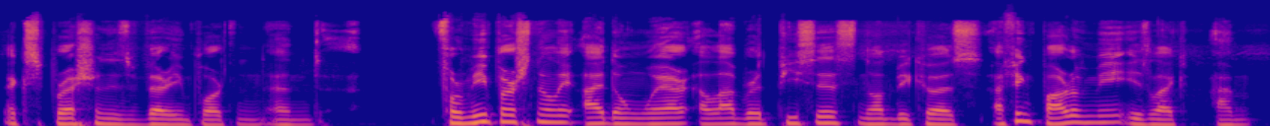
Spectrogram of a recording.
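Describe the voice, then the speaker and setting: A man's voice: mid-range voice, moderate pace, a little mellow, clear, resonant tone, no echo. A male host with a mid-range voice talks in a thoughtful, agreeable way, often nodding along with a "yeah." The recording is close and dry. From Latvia. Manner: reflective, agreeable, frequent "yeah". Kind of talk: casual interview conversation.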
